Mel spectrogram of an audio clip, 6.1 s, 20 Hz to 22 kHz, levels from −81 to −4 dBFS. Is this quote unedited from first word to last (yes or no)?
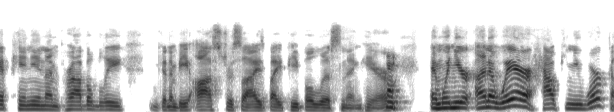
no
